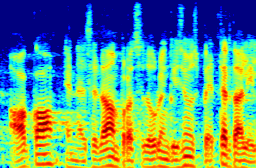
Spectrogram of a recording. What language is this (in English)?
Estonian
